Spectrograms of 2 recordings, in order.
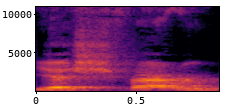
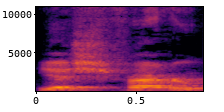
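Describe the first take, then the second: The two takes are said the same way.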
